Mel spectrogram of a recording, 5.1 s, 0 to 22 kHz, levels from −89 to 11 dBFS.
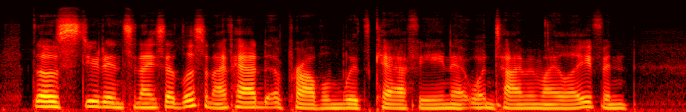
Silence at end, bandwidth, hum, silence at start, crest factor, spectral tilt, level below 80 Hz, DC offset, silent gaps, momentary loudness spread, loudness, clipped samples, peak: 0.45 s; 13 kHz; none; 0.25 s; 18 dB; -5.5 dB/octave; -54 dBFS; under 0.1%; none; 6 LU; -22 LUFS; under 0.1%; -4 dBFS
